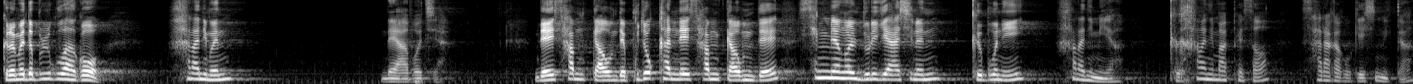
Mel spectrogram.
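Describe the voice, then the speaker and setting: This man has a high pitch and a bright, sharp tone with lively intonation. He talks at a fairly slow pace with long, frequent pauses. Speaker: pastor. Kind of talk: sermon.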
